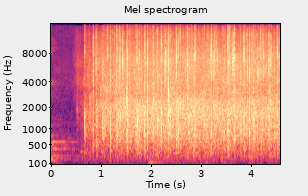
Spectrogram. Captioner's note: audience applauds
